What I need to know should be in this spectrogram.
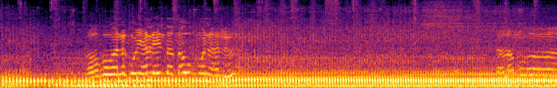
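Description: A motorcycle engine hums and revs steadily up close.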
